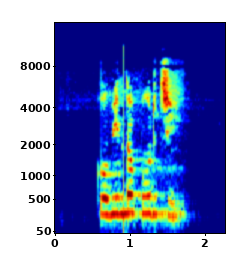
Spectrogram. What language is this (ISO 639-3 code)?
ori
